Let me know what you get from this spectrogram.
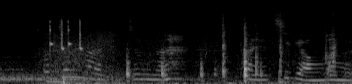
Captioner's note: rustling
